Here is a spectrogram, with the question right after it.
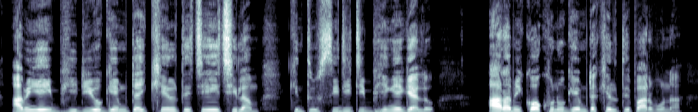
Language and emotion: Bengali, sad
